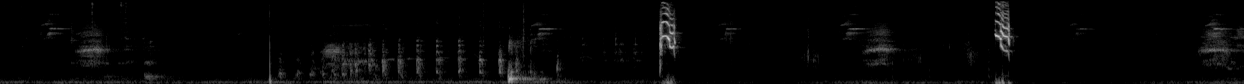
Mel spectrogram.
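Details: Two parrots feeding on mango make a quick run of ticking, chattering notes, then brief scratchy calls and two loud, harsh screeches about three seconds apart, over faint handling noise.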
